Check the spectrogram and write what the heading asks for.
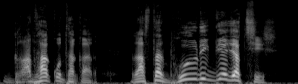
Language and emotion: Bengali, angry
